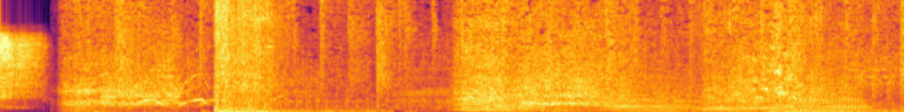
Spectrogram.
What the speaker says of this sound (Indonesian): polisi-polisi tersebut pun mengejar mereka dan adegan balap liar pun terjadi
